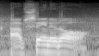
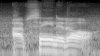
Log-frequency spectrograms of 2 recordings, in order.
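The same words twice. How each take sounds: The two takes are said the same way.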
